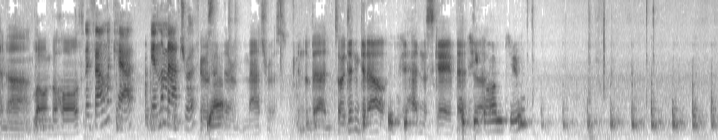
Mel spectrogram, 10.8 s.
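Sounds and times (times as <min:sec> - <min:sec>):
speech: 0:00.0 - 0:08.1
hammer knocking somewhere in the house: 0:08.1 - 0:10.7.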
